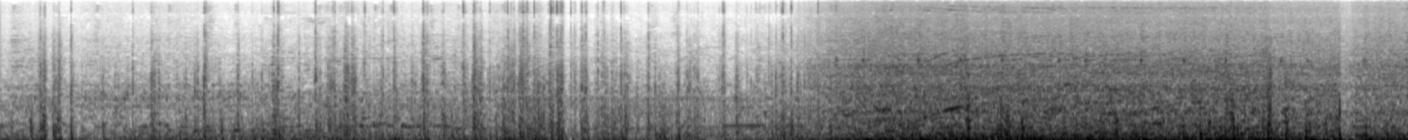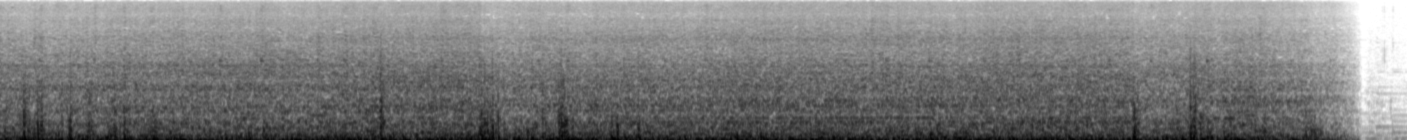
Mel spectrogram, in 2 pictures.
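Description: Road and wind noise inside the cab of a moving Chevrolet pickup, with small clicks and rattles. About eight seconds in it swells into a much louder, steady low rumble that lasts until it cuts off just before the end.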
